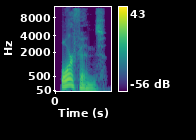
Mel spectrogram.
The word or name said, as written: orphans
